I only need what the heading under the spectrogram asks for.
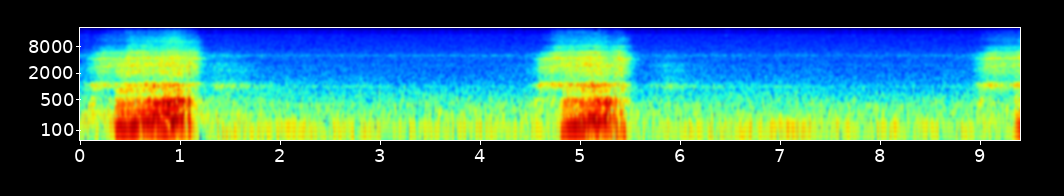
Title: #snoring #snoringsleepingsoundeffect #snoringsounds #snoringasmr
